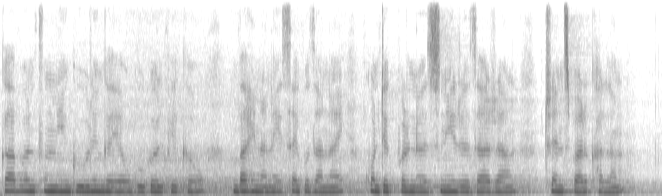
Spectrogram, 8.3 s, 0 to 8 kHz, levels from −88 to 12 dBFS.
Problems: constant background noise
